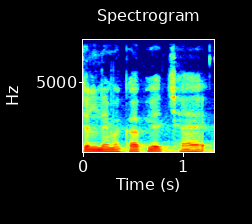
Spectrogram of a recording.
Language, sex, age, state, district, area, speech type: Urdu, male, 18-30, Delhi, Central Delhi, urban, spontaneous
